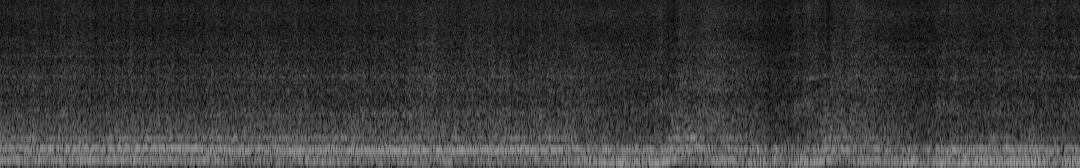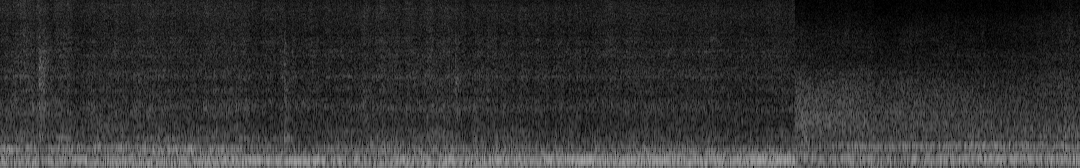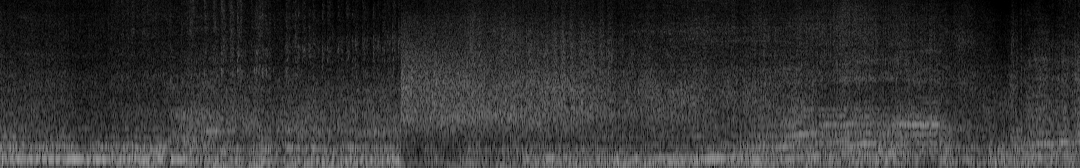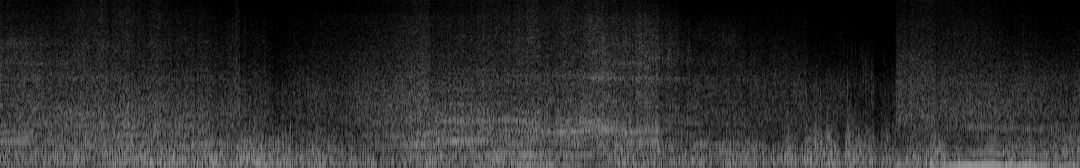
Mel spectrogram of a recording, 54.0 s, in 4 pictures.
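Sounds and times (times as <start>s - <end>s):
car engine idling: 0.0s - 10.4s, 11.0s - 36.7s
car accelerating past: 23.4s - 43.0s.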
